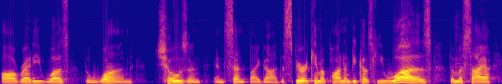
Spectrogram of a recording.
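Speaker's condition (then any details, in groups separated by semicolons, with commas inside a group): No condition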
